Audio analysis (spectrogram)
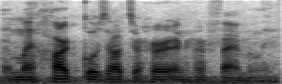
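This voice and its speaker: A man's voice: low-pitched, steady tone, fast talker, noisy background. A man from Trinidad and Tobago delivering a blunt, indignant vlog rant in short clipped sentences, swearing freely. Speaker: vlogger. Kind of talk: ranting monologue.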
